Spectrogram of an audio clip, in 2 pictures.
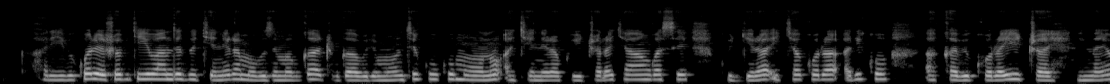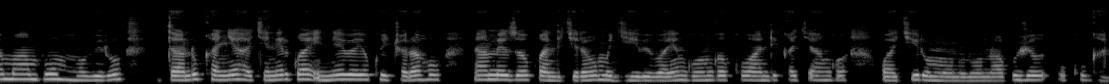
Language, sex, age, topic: Kinyarwanda, female, 18-24, education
